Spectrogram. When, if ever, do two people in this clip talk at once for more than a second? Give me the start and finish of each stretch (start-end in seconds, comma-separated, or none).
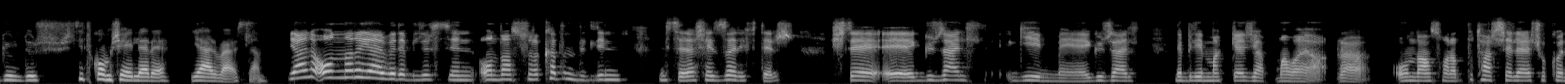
none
